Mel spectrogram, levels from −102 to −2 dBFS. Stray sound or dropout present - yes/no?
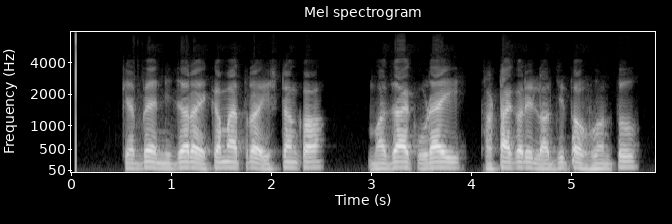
no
